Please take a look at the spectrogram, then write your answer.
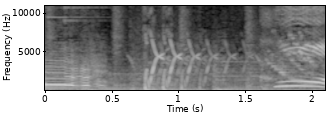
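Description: Sheep bleat in a wavering, nasal call at the start and again at the end, with a quick burst of brighter animal cries in the middle, close and fairly loud over a low background hum.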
